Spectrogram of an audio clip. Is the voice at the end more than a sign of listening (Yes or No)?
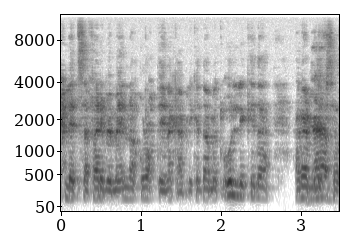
Yes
